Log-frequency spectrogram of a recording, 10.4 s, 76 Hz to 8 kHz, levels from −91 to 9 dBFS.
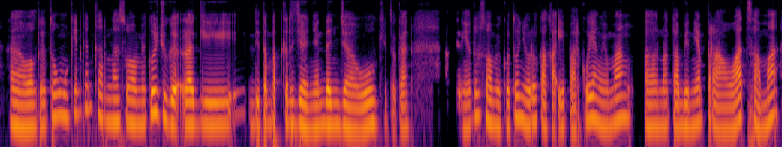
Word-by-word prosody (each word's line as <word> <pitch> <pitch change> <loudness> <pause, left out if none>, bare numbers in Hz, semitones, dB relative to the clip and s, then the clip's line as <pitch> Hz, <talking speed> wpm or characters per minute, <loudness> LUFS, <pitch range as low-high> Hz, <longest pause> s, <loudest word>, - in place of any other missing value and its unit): Eee, 155 -2 +2
waktu 150 0 0
itu 165 - -7 0.2
mungkin 205 +3 -5
kan 265 +1 -5
karena 175 -3 -1
suamiku 165 +3 +1
juga 170 -4 +6 0.2
lagi 160 0 +3 0.7
di - - +2
tempat 160 0 +1
kerjanya 155 -4 +2
dan 155 -1 +5
jauh 145 +2 +2
gitu - - -13
kan. 140 0 -1 0.5
Akhirnya 145 - -7
tuh 205 - 0
suamiku 155 -3 -1
tuh 195 - +1
nyuruh 175 +1 0
kakak 150 -4 -2
iparku 150 0 -5
yang 185 - 0
memang, 170 +6 0 0.3
eee, 150 0 0
notabenenya 150 +1 -1
perawat 150 +3 +1
sama 160 +2 -1
155 Hz, 165 wpm, -23 LUFS, 150-170 Hz, 0.7 s, juga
